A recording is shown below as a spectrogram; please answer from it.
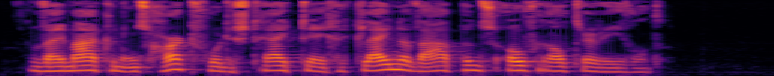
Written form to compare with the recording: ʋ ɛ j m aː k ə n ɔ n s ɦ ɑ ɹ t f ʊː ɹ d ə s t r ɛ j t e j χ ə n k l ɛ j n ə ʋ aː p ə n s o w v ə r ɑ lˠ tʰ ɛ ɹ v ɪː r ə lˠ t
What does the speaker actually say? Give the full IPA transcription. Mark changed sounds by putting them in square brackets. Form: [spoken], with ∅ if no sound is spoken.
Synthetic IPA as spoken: ʋ ɛ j m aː k ə n ɔ n s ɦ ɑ ɹ t f ʊː ɹ d ə s t r ɛ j t e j χ ə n k l ɛ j n ə ʋ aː p ə n s o w v ə r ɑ lˠ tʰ ɛ ɹ [ʋ] ɪː r ə lˠ t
